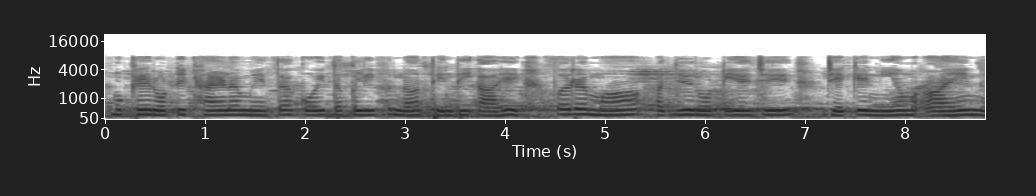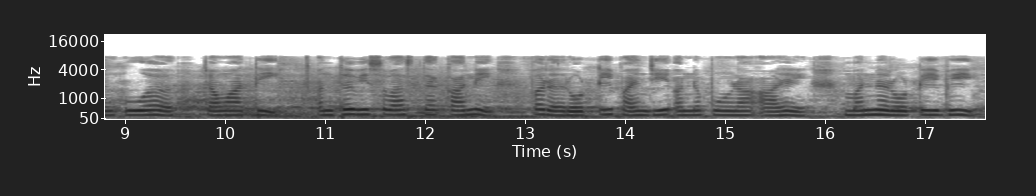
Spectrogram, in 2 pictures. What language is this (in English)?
Sindhi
